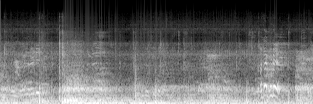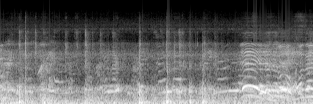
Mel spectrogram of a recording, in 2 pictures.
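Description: Players' shouts and calls during a five-a-side football match, over steady low rumble. Scattered short thuds come from the ball being kicked, with a louder shout near the end.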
